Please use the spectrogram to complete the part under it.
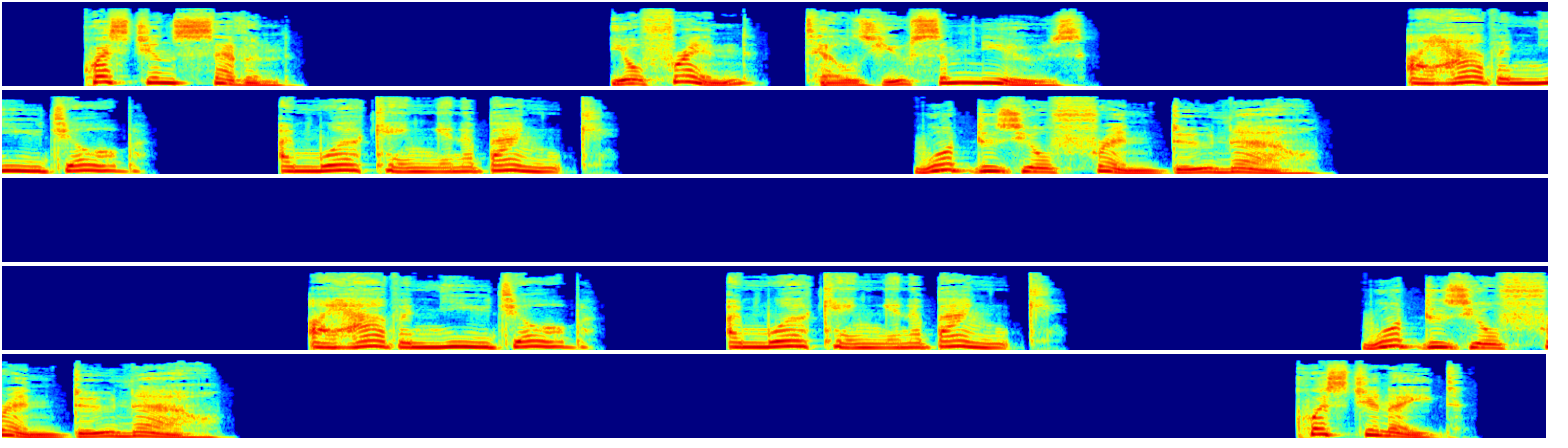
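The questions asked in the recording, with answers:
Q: What does your friend do now?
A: Works in a bank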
